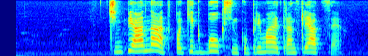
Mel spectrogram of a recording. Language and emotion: Russian, positive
